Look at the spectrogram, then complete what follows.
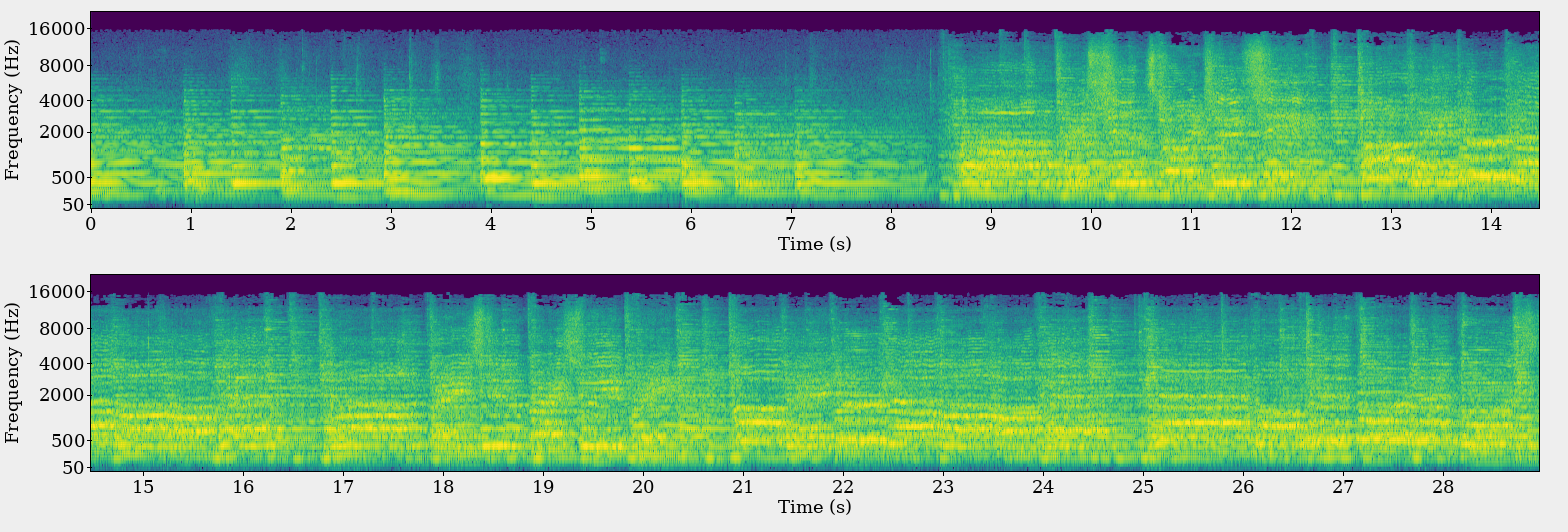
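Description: A hymn: an instrumental introduction of struck chords, each fading away, then about eight seconds in a congregation joins in singing together with the accompaniment.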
